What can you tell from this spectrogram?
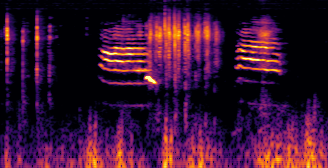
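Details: A stray kitten, one of two brothers (black and gray) waiting outdoors to eat on a cold, windy day, calls with two drawn-out, wavering harmonic meows after a few sharp clicks, steady wind rumbling underneath.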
